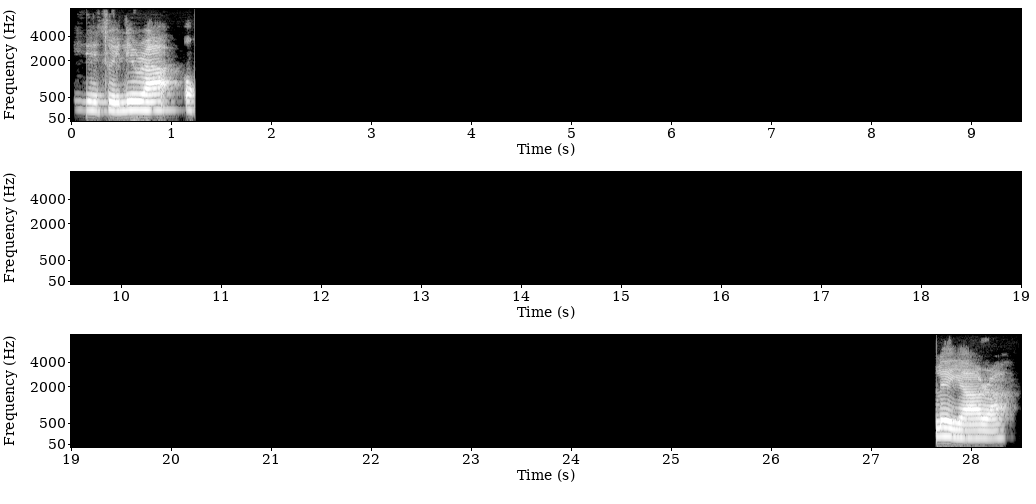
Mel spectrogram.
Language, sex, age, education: Yoruba, female, 46-60, tertiary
